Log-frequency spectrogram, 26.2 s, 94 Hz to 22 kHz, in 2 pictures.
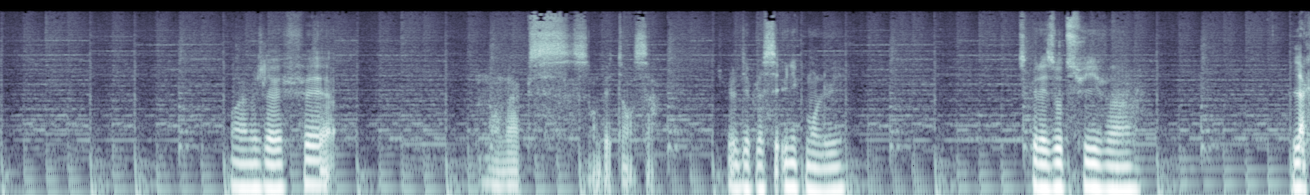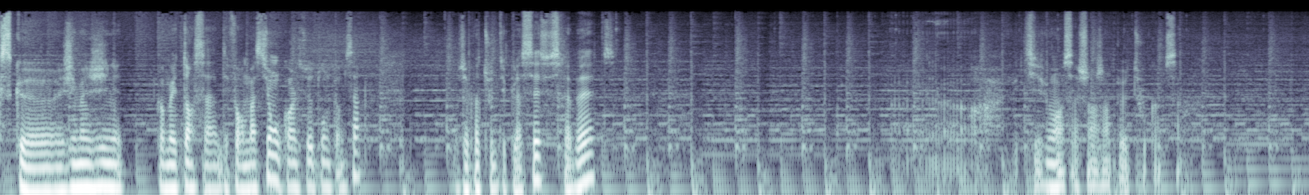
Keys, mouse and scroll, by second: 5.6 click, 9.7 middle click, 10.2-11.2 scroll up 7, 10.6 shift+middle click, 11.2-12.5 middle drag, 12.5 a, 12.6 a, 13.0 ctrl+s, 13.2-16.3 middle drag, 17.5 KP_0, 20.8 click, 21.9 click, 23.6-26.1 drag.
